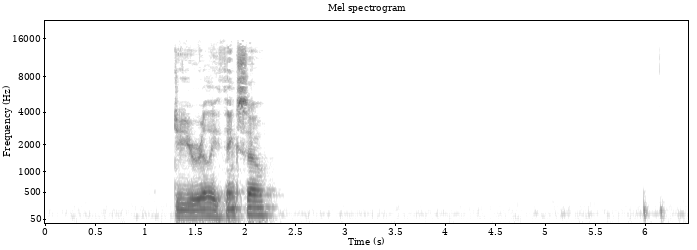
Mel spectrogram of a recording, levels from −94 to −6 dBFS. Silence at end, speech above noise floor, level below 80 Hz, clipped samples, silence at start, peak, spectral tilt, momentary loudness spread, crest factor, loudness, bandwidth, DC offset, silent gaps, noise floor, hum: 4.15 s; 47 dB; -78 dBFS; under 0.1%; 1.3 s; -26 dBFS; -4 dB/octave; 10 LU; 22 dB; -42 LUFS; 15.5 kHz; under 0.1%; none; -88 dBFS; none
